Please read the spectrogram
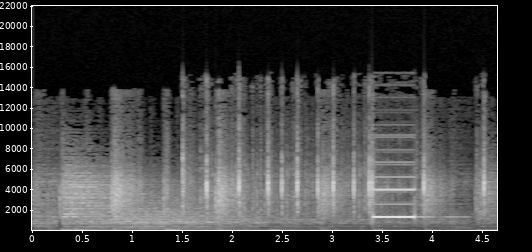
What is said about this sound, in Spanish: UVB76 es el indicativo de una emisora de onda corta que es conocida por muchos aficionados del medio como el timbre o el zumbador.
